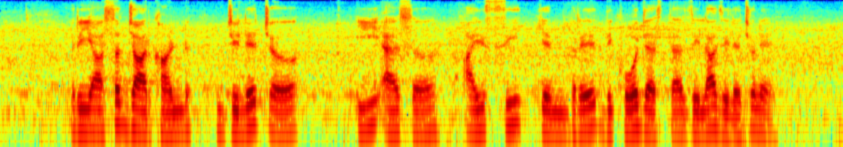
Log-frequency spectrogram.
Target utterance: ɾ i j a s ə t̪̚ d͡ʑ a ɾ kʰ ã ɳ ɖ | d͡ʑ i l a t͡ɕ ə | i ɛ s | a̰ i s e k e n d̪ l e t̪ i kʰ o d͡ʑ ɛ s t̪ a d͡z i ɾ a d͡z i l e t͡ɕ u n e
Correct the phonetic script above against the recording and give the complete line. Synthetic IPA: ɾ i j a s ə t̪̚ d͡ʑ a ɾ kʰ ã ɳ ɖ | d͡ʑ i l e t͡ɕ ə | i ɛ s | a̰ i s i k e n d̪ ɾ e d̪ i kʰ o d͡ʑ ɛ s t̪ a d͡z i l a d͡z i l e t͡ɕ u n e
